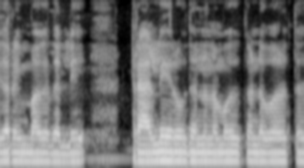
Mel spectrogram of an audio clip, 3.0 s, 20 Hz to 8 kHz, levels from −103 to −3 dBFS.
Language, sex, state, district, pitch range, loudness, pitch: Kannada, male, Karnataka, Koppal, 105-110 Hz, -21 LUFS, 110 Hz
